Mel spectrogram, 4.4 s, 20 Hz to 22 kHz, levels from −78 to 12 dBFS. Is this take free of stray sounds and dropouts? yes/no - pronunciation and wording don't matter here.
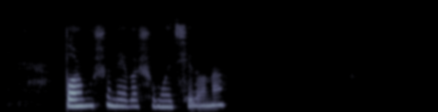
yes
